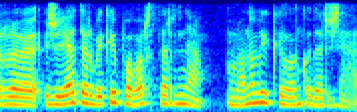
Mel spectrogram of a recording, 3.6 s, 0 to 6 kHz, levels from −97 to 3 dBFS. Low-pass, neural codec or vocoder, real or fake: 5.4 kHz; codec, 44.1 kHz, 7.8 kbps, Pupu-Codec; fake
